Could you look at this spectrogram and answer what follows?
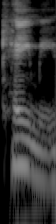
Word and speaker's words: Kami: with the addition of Kami, not Cammy. I thought it was Cammy, because it's like Cammy with a silent E or something like that. So yeah, but Kami is okay as well.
